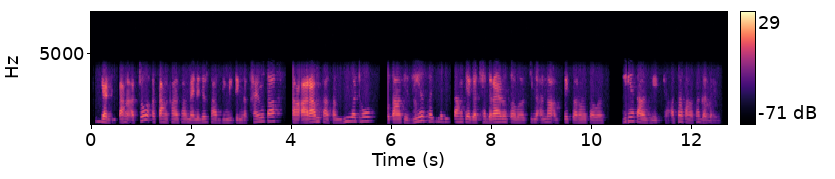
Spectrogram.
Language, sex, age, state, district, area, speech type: Sindhi, female, 30-45, Gujarat, Surat, urban, conversation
